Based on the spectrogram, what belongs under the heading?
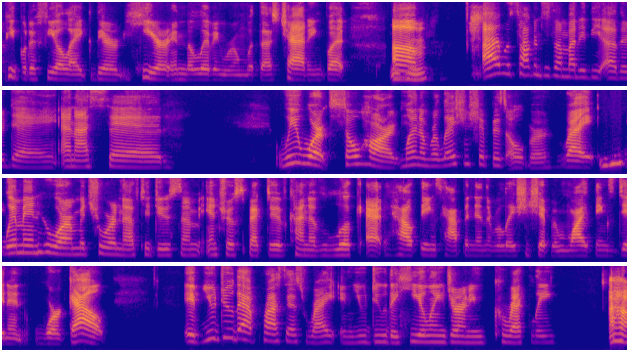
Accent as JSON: {"language": "English", "region": "Midwest", "country": "United States", "said": "I'm from the Midwest"}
